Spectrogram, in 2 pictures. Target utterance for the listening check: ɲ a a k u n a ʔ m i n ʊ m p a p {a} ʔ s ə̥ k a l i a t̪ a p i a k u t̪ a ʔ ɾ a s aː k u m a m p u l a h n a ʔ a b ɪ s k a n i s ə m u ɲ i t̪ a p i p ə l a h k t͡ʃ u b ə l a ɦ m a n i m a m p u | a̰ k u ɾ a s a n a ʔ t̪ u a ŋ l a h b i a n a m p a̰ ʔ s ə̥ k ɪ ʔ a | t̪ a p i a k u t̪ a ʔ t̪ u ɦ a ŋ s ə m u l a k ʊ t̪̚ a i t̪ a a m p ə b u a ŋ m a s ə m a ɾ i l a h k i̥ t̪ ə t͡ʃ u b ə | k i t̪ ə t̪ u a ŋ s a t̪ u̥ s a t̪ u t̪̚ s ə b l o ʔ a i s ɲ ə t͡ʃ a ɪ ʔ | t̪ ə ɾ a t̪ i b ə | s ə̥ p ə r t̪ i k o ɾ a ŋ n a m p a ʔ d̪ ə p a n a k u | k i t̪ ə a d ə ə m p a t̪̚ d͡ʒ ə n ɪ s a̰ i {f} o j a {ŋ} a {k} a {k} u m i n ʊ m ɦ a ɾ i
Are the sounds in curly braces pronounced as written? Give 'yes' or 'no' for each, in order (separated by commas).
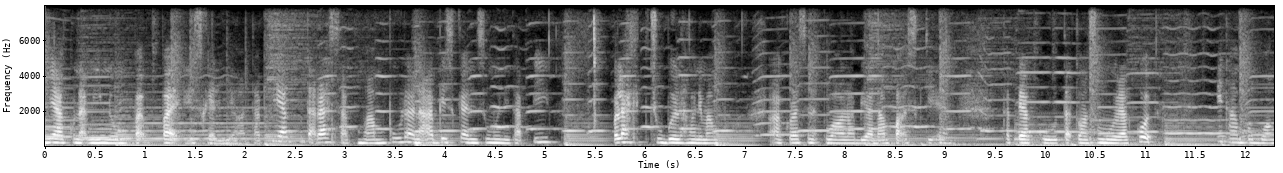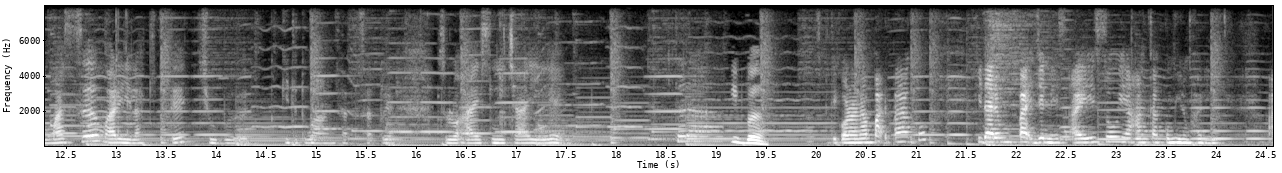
yes, no, yes, yes, yes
